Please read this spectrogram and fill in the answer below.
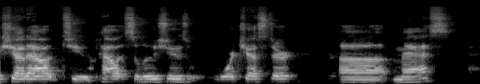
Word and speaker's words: Worcester: So there's no R in Worcester. Did you know that? Really? No, there isn't, man. It's crazy to me. How do you spell it? I don't know, but it's no R in it, man. I'm telling you for sure. Worcester.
